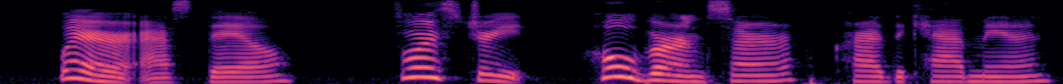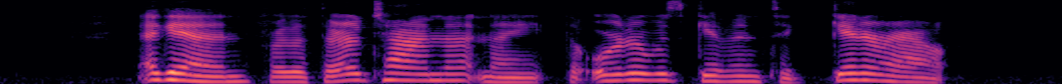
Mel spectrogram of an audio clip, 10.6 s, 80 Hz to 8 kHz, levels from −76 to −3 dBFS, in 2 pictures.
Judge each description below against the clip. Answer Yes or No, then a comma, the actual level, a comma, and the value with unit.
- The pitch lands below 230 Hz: Yes, high, 190 Hz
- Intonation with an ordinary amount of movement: Yes, average, 4.2 semitones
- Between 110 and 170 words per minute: Yes, average, 140 wpm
